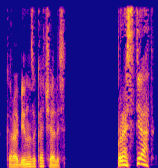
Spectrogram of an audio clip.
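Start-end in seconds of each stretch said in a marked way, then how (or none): 2.3-3.1 put-on high, defiant boyish cry; bitterly fearless cry. A narrator's reading. Boy answers before the rifles, bitterly fearless. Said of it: "с горьким бесстрашием крикнул".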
